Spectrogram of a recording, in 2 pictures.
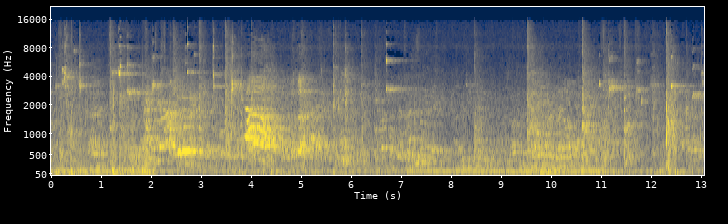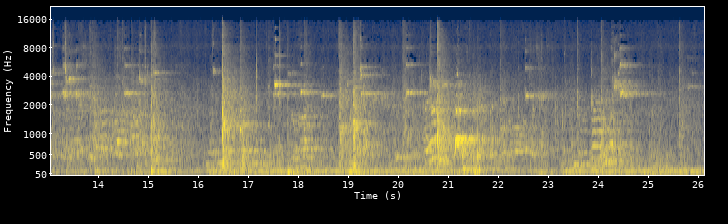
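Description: Players call out and shout to each other.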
